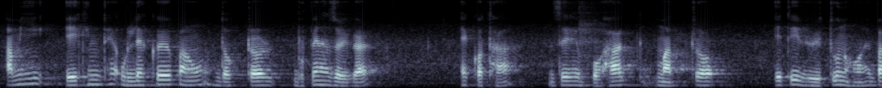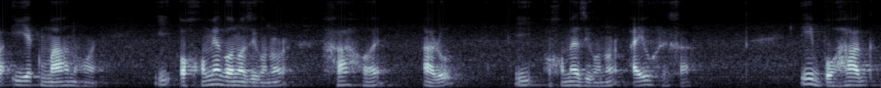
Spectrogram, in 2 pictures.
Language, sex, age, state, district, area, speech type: Assamese, male, 18-30, Assam, Sonitpur, rural, spontaneous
